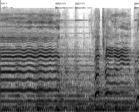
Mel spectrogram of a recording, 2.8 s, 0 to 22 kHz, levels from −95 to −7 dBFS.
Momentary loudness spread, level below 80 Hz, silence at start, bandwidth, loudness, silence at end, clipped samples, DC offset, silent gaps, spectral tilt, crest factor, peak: 8 LU; -28 dBFS; 0 s; 17.5 kHz; -11 LUFS; 0 s; under 0.1%; under 0.1%; none; -4.5 dB/octave; 12 dB; 0 dBFS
